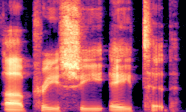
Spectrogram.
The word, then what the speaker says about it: appreciated: And notice here, the green one, tid, the pronunciation rule after ed, the pronunciation rule for ed after a t sound is to add 1 syllable. So appreciate, in the past tense, appreciated.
